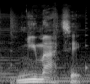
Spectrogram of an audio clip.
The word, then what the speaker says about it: pneumatic: I was thinking about this silent first letter you know like say pneumatic with a pea at the staff psychiatrist also with a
